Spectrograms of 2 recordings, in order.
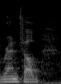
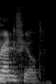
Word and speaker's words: Renfield: the ship and you're asking why we need Renfeld? I think Renfield.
